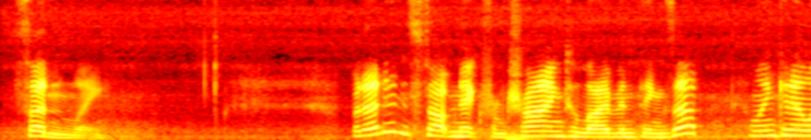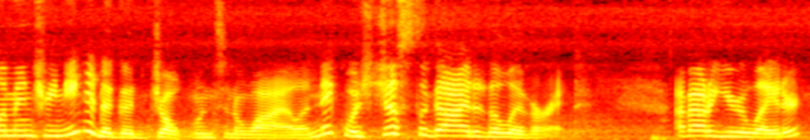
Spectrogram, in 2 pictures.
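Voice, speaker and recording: A woman's voice: high voice, a bit bright, a little hiss or hum, rough recording. A woman reading a children's book aloud as a storyteller. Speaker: storybook reader.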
